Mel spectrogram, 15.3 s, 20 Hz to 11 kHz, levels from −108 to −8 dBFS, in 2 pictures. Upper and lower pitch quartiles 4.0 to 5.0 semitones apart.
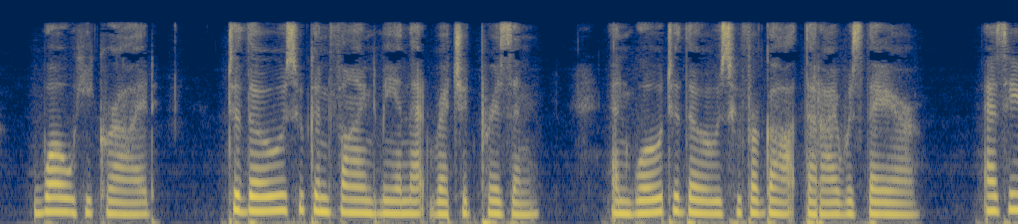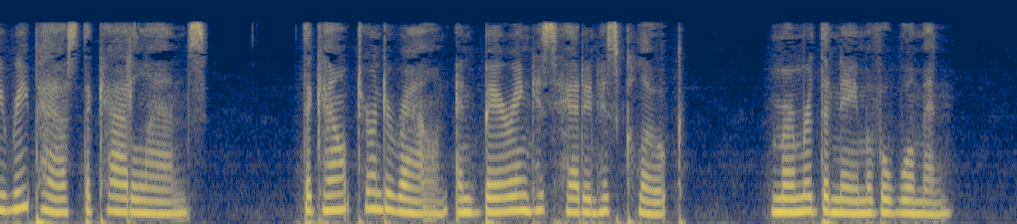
No: average, 2.7 semitones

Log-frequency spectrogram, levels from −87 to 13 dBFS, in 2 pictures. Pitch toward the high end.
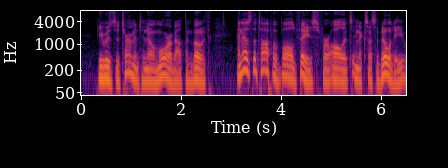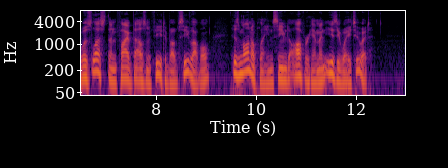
No: low, 110 Hz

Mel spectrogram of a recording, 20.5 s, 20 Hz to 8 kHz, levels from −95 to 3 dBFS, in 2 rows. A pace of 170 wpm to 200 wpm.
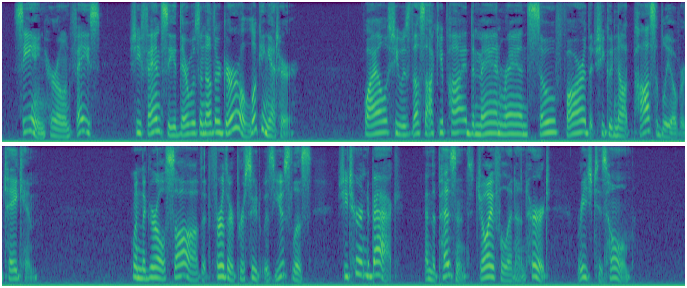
No: average, 150 wpm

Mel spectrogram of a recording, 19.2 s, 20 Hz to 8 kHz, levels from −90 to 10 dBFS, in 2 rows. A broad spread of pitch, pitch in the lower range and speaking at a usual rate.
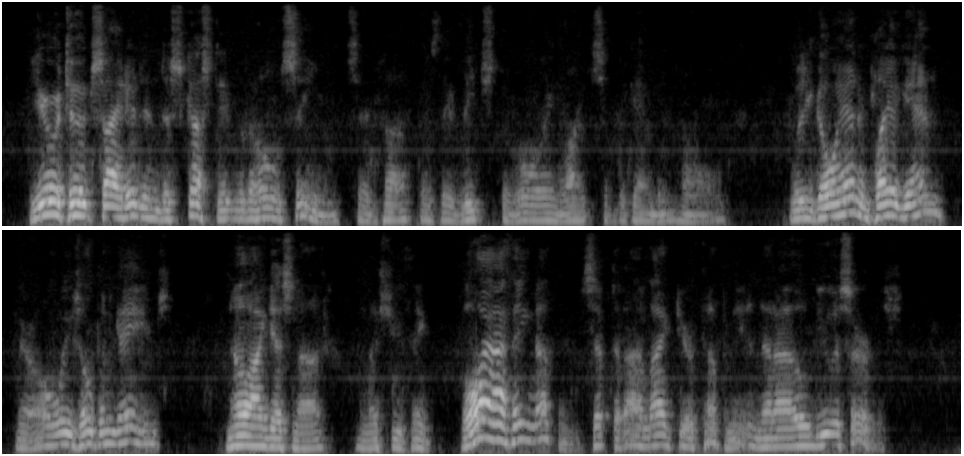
Yes: wide, 6.4 semitones; low, 120 Hz; average, 185 wpm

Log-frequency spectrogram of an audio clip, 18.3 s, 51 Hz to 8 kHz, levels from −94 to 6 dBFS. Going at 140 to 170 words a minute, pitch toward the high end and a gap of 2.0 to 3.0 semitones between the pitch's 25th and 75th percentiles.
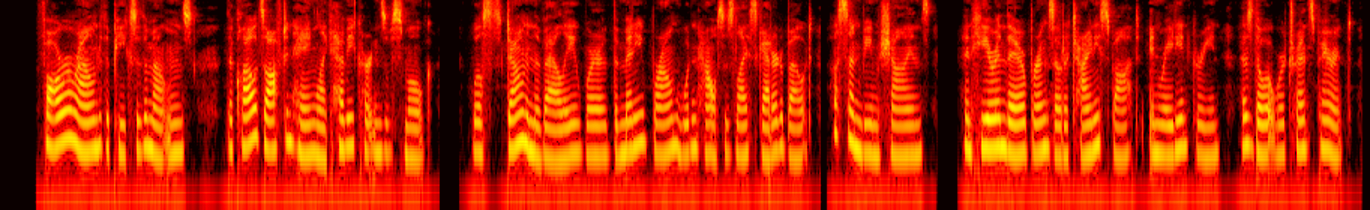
Yes: average, 165 wpm; high, 205 Hz; average, 2.7 semitones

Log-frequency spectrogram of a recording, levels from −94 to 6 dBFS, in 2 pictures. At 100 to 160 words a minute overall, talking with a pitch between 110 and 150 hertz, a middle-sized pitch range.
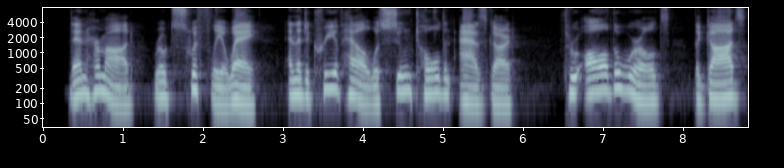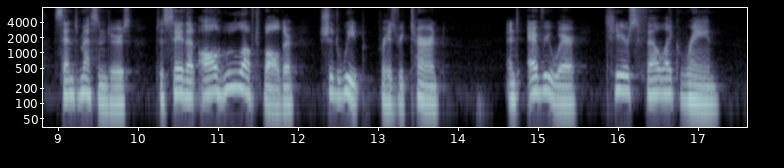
No: average, 140 wpm; low, 135 Hz; wide, 6.9 semitones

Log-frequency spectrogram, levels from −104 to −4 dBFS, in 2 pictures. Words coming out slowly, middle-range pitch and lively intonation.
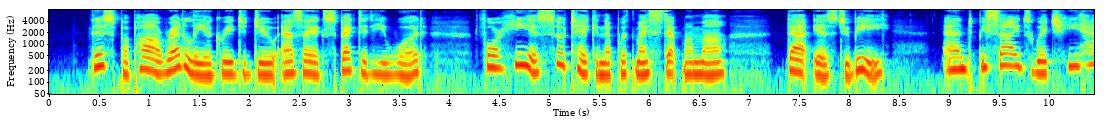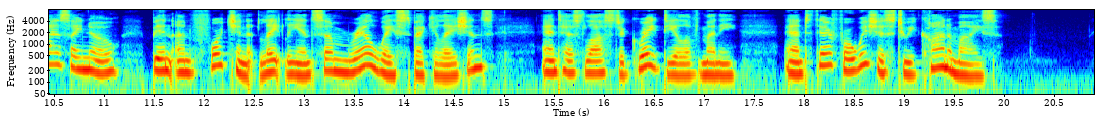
No: average, 160 wpm; medium, 180 Hz; wide, 5.9 semitones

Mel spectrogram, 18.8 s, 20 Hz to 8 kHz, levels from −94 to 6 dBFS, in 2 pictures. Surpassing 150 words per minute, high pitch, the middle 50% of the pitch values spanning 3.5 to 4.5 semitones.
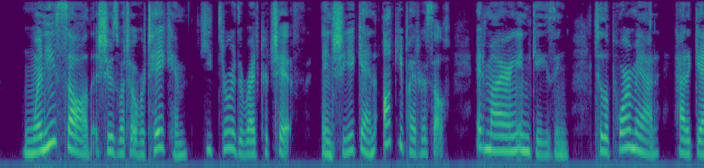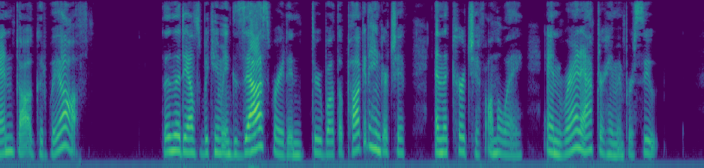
Yes: average, 180 wpm; high, 205 Hz; average, 4.1 semitones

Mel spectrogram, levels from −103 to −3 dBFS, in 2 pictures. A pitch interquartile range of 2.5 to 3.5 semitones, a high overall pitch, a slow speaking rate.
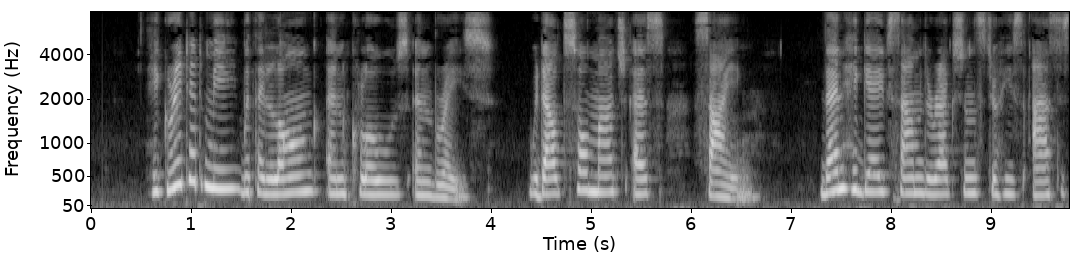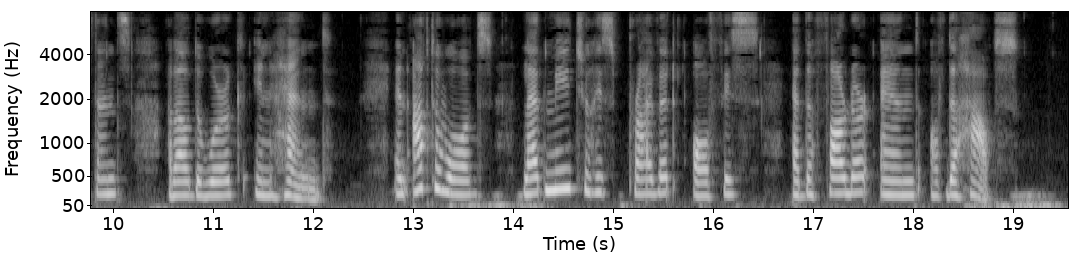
Yes: average, 3.0 semitones; high, 230 Hz; slow, 130 wpm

